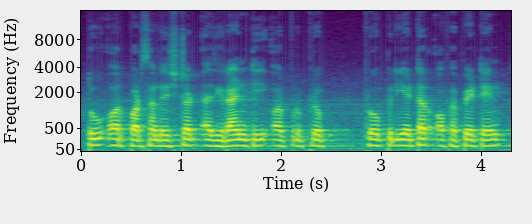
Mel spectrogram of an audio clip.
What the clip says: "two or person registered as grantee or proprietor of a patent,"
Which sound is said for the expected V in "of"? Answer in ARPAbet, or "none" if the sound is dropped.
P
